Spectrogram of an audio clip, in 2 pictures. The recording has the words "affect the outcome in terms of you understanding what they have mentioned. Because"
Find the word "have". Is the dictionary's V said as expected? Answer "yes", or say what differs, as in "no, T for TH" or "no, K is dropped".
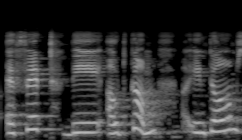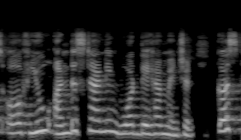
yes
